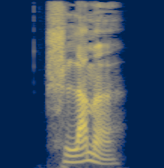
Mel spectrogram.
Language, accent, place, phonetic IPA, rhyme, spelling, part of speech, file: German, Germany, Berlin, [ˈʃlamə], -amə, Schlamme, noun, De-Schlamme.ogg
- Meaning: dative of Schlamm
